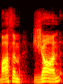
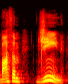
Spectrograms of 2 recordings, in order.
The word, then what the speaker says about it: Botham Jean: trying to correct me I've always tried to pronounce it Botham John first but then I swear scouts honor that when I listened to the trial his mother was pronouncing it bottom gene so I'm confused I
